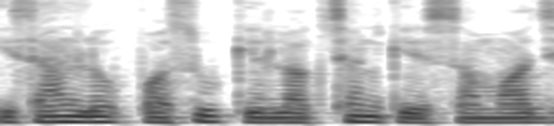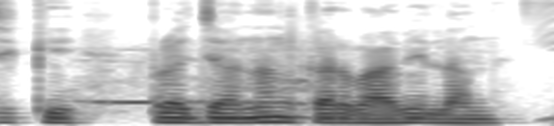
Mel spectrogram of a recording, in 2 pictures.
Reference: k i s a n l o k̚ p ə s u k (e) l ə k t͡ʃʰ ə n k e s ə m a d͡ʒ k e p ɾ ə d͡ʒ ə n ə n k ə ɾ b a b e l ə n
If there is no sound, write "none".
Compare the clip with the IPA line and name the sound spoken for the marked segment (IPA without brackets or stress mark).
e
